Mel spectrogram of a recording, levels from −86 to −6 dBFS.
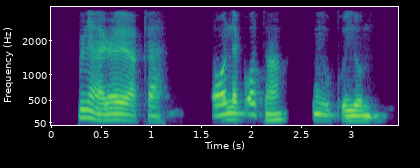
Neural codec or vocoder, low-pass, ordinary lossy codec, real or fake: codec, 16 kHz, 0.5 kbps, X-Codec, HuBERT features, trained on balanced general audio; 3.6 kHz; none; fake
